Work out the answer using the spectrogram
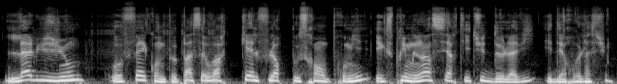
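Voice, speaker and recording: A man doing a half robot voice, reading out a machine's answer in a stiff, mock-solemn way. The tone is gravelly, at a middle pitch, and the sound is dry and close. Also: a little fast, warm tone, dry recording. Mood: mock robotic. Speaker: radio show columnist.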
